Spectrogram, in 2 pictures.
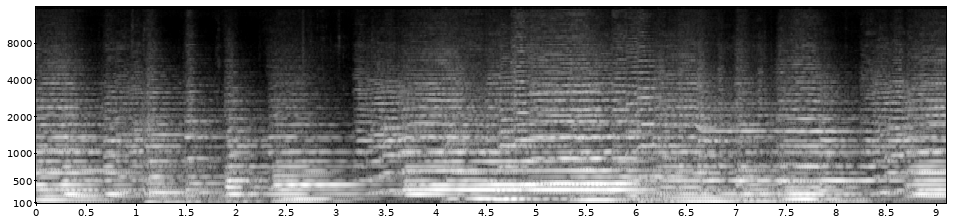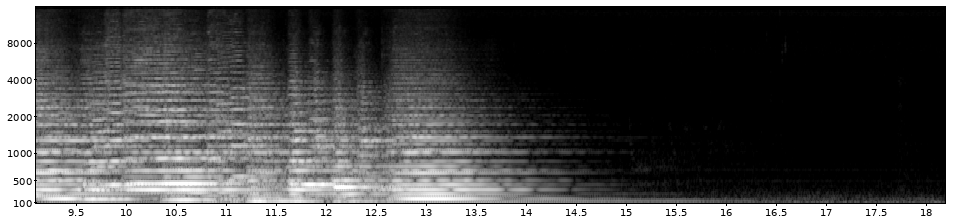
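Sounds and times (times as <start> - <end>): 
symphony minuet and trio: 0.0 - 14.4.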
